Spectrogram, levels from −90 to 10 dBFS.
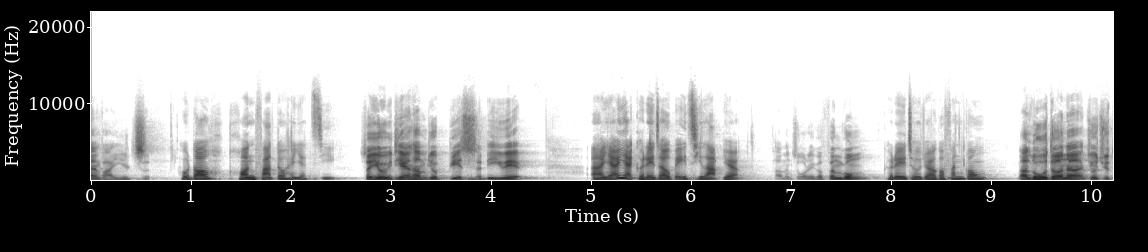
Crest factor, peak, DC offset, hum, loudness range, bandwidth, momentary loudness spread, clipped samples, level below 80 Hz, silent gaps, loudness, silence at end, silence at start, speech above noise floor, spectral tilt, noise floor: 16 dB; 0 dBFS; under 0.1%; none; 3 LU; 11.5 kHz; 16 LU; under 0.1%; -62 dBFS; none; -16 LUFS; 0.05 s; 0 s; 45 dB; -5.5 dB/octave; -60 dBFS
